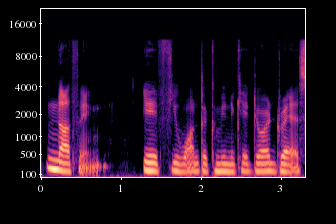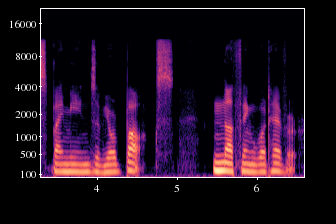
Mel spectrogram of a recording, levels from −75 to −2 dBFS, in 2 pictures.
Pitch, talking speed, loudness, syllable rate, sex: 145 Hz, 120 wpm, -17 LUFS, 4.3 syllables/s, female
